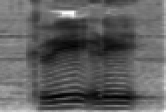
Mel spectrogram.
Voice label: "kɽe(ʔ)-ɽeʔ", Gta, Dialect: Hill; belch (vb.)

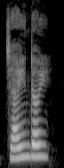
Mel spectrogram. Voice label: "cayiñ-doyiñ", Apatani

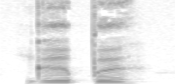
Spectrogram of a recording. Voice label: "gwwpw", Apatani

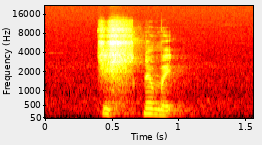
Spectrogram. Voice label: "Chshhnɨmich", Ishir Chamacoco; ser viejo

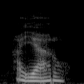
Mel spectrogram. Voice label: "ai yarou", wamesa

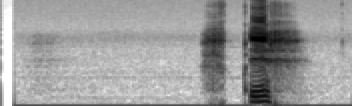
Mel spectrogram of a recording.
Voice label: sipakapense; breathe

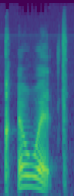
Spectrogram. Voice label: "k'ewet'" back, chukchansi

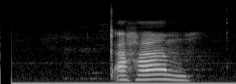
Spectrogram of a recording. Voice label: poqomam; lazo

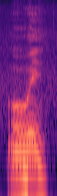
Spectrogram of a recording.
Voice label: "ove" lungs, Yawa

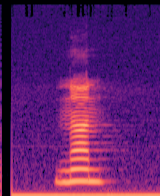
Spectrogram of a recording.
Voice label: ixil

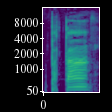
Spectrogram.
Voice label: "patañ", Apatani

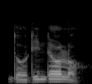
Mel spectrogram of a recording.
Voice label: "dodiñ dolo", Apatani

